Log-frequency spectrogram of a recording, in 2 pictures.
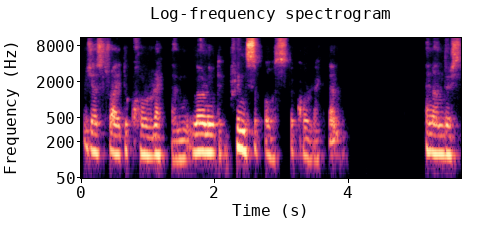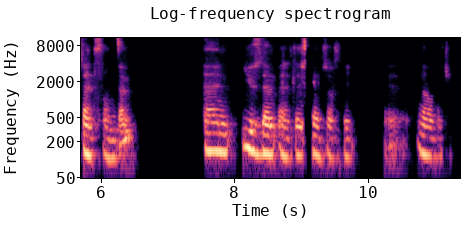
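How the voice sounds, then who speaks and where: In a casual study-circle discussion, a male researcher speaks slowly in a dark, medium-pitched voice. He sounds thoughtful and hesitant, using fillers and restarts, and the room is echoey.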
